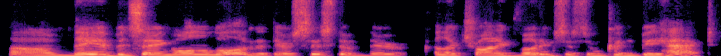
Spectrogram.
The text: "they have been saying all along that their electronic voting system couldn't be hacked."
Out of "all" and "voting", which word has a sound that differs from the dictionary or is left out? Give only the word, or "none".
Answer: none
